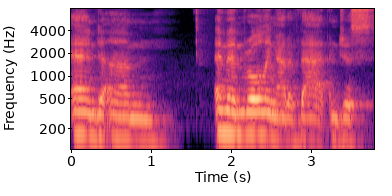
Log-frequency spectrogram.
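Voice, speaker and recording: A man's voice comes with audible room echo. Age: 60s. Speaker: meditation teacher and activist. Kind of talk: interview. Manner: halting.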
